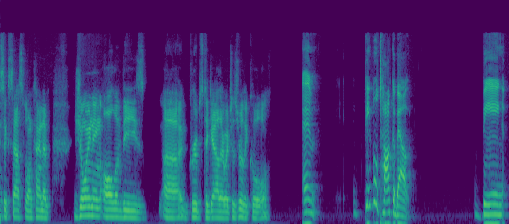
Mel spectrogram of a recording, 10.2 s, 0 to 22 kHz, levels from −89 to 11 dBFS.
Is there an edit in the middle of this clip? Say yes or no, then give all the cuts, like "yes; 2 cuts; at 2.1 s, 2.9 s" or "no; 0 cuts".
no; 0 cuts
